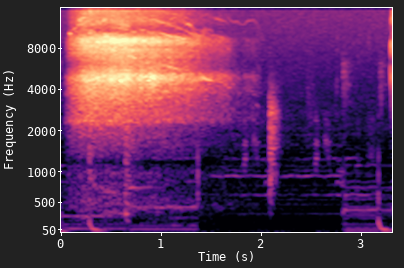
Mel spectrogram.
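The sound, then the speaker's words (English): Someone draws a deep breath in, a long airy hiss that lasts over a second and slowly fades. A few faint clicks follow in near-quiet. “On the count of three. 1, 2, 3. We're going to take a deep breath in.”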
